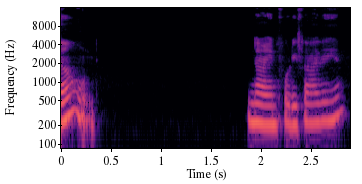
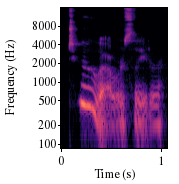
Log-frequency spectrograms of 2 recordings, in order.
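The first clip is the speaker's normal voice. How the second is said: usual speaking voice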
